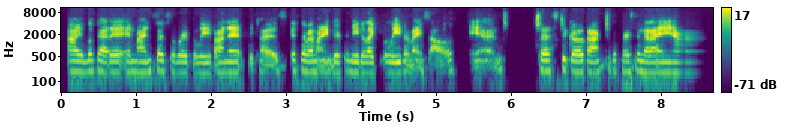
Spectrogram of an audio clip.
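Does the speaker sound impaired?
Yes: profound bilateral hearing loss; normal hearing at birth likely, bilateral sensorineural mild-to-moderate loss diagnosed age 3, two hearing aids, progressive; profoundly deaf both ears, right cochlear implant since age 10-11, residual left hearing, no left device.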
